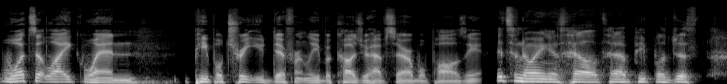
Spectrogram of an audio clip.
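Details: Adult male speaker; typical speech.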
